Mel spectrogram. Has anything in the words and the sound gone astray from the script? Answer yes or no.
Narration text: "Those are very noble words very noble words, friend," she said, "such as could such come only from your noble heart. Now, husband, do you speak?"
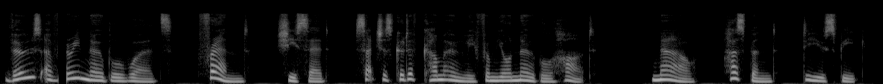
yes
